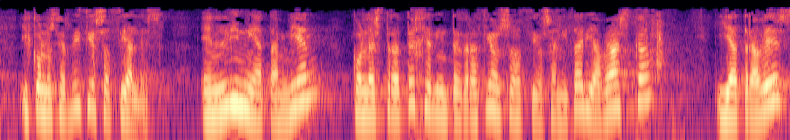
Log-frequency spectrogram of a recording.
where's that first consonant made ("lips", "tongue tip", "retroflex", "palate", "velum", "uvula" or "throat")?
velum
